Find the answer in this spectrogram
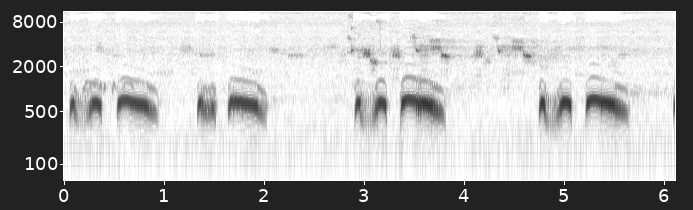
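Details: Lure call of a spotted dove for trapping: three coo phrases roughly two seconds apart, each a clipped double note then a drawn-out descending coo, with faint high chirps of other birds.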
